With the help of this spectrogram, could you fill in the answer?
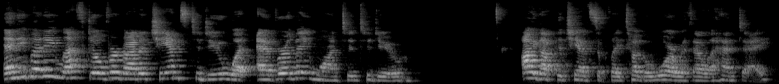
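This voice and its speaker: Female storytime reader, schoolteacher type, expressive and bright, echoey home recording. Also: fairly high pitch, normal speed. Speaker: schoolteacher reading aloud to pupils. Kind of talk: children's storybook read-aloud.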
